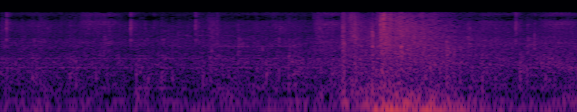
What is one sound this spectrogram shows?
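Footsteps run along a hard floor.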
